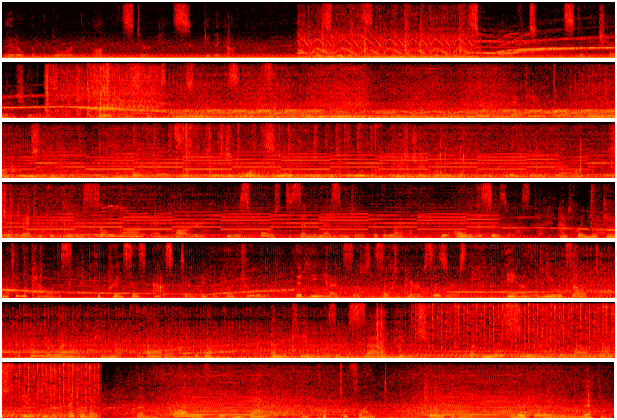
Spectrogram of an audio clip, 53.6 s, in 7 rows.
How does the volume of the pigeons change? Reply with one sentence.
The volume of the pigeons goes up, then down.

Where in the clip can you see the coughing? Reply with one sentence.
You can't hear the coughing here.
